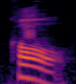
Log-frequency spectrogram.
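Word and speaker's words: קול: word let's start with the coof right so we see the K and then the o right and then the lamid okay ready together coal coal and so that's a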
